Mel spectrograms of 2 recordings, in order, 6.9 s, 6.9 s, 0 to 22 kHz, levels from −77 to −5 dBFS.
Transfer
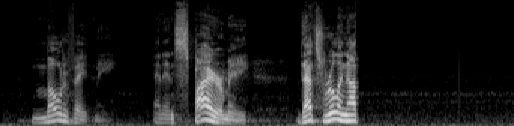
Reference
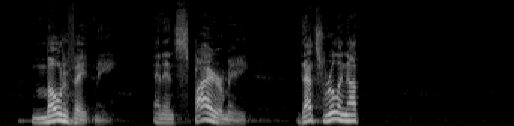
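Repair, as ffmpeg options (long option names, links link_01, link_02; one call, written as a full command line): ffmpeg -i in.wav -af "adeclick=threshold=4,agate=range=-21dB:threshold=-50dB,asetnsamples=nb_out_samples=441:pad=0,asendcmd='2.28 volume volume -10.5dB',volume=0dB" out.wav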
